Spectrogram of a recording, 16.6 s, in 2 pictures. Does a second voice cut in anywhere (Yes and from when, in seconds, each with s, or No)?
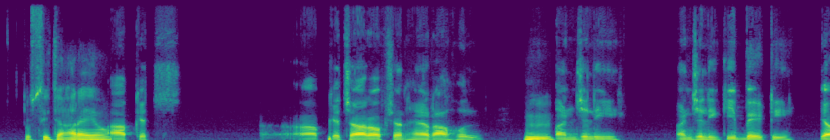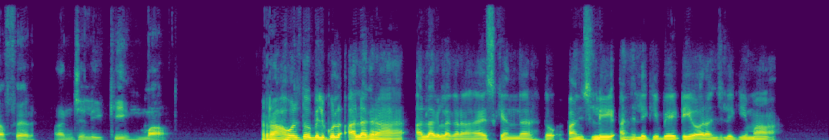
No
